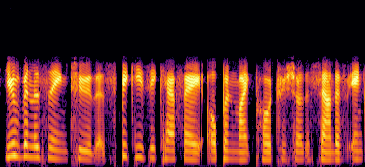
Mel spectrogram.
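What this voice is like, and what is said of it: Tired, strained voice. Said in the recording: “My voice is starting to give out.”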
